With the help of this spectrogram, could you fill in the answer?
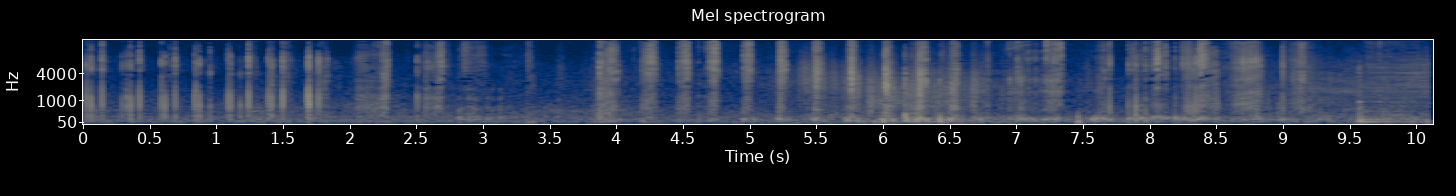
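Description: Fingernails scratch fast and hard along the rough, porous grey surface of an outdoor concrete cinder block wall and over its mortar joints. Dozens of short, dry, bright scraping strokes come in an uneven rhythm, quieter at first, then louder and denser from about four seconds on. Each stroke cuts off almost at once with no ring.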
